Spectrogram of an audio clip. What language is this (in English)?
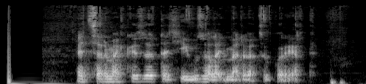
Hungarian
